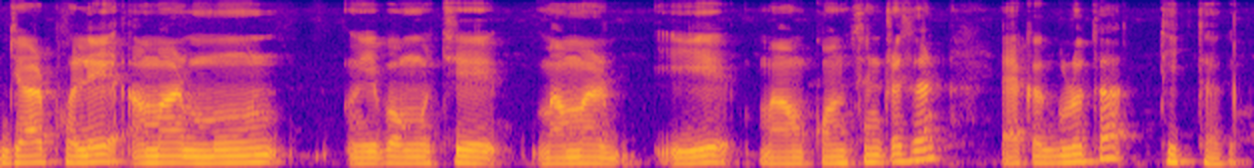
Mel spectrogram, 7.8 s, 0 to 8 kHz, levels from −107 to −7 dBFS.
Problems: none marked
